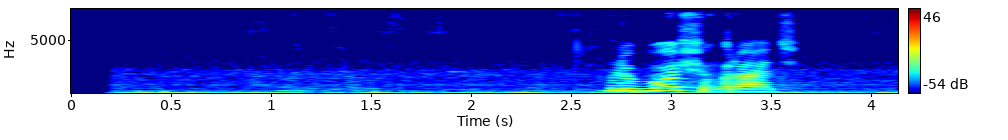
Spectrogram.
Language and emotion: Russian, neutral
